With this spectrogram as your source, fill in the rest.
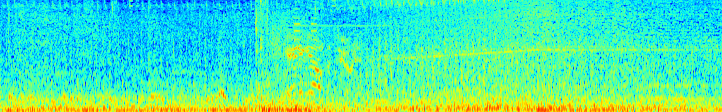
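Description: Extraction helicopter climbing in Metal Gear Solid V: a loud, continuous rotor roar and whine fills the scene, with a short burst of overlapping game sounds partway through and a voice speaking briefly over the engine.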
